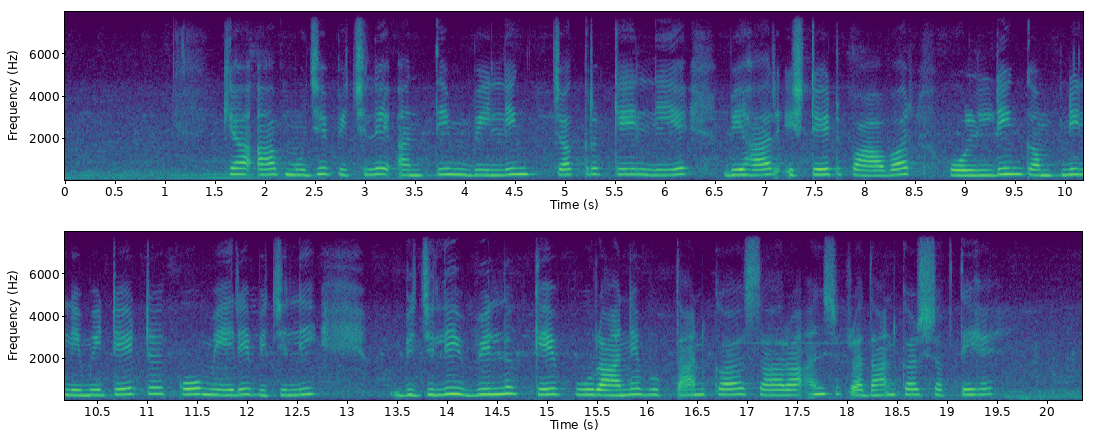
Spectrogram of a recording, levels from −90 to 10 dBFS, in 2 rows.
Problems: none marked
